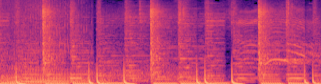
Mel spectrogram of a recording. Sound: motorbike roaring

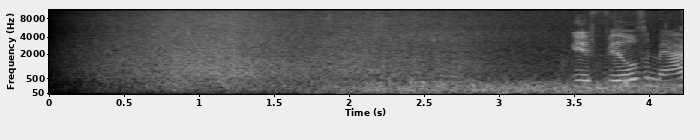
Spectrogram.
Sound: water rushing

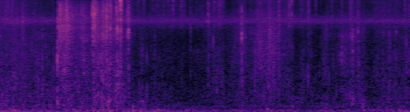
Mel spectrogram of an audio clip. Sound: grass crunching

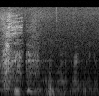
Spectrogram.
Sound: chuckling

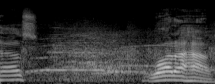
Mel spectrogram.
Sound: applause

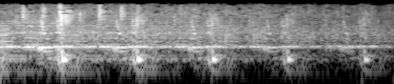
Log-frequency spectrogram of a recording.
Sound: cheers and applause

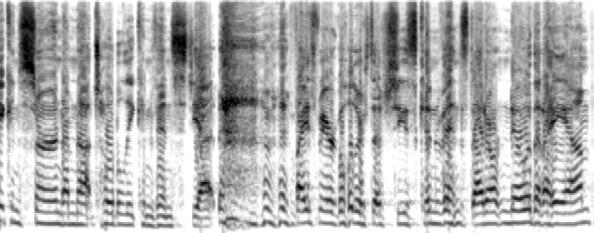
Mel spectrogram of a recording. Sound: laughs

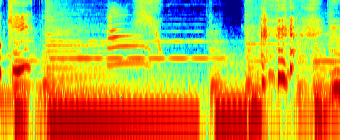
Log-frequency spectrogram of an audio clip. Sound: meows; giggles

